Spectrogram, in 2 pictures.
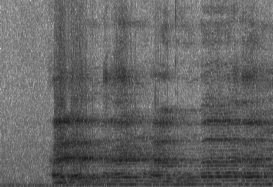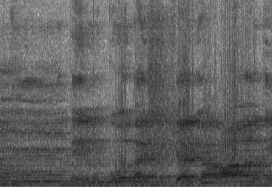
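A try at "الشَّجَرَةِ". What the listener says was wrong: شَجَرَاتِ رأيه pendek.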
